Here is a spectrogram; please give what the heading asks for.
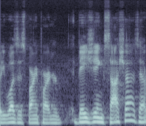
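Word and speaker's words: Sascha Bajin: Beijing Sasha, is that right? Yeah, Sasha Beijing, as far as I know.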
